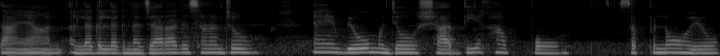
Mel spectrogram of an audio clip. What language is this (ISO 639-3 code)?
snd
